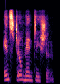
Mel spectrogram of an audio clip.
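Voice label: "instrumentation", Indian English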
